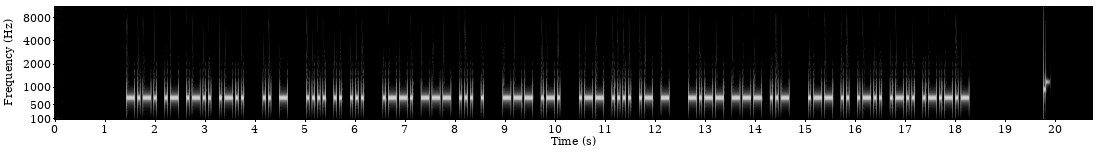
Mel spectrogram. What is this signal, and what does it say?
Morse code, heard as a keyed tone, about 22 wpm, 700 Hz. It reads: CALL IT HIS POSE OR WHAT YOU WILL.
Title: Sentences from Top 1000 Words - Review Part 2 - 22wpm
